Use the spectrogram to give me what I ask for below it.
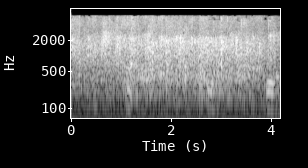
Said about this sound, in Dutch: Ja, jullie klappen voor jullie zelf, hè?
